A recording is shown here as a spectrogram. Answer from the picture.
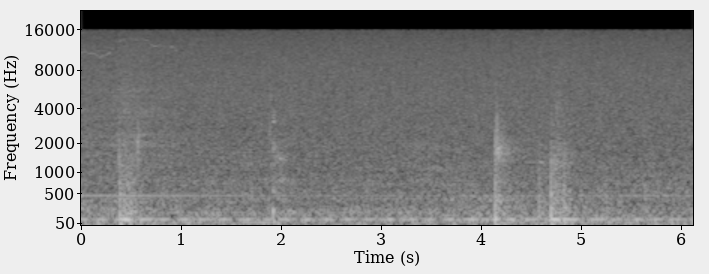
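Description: Steady hiss of the room and sound system with a low hum, broken by a few faint clicks.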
